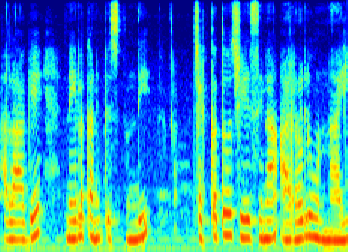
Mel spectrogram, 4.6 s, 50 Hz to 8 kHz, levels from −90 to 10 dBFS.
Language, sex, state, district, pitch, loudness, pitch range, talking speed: Telugu, female, Telangana, Hyderabad, 215 Hz, -12 LUFS, 200-230 Hz, 90 wpm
